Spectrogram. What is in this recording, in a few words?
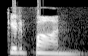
"kirpan", Punjabi; ਕਿਰਪਾਨ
